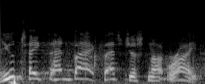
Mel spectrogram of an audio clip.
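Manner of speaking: put-on indignant kid squabble; frustrated retort. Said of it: "I'm sure Elijah wanted to say that".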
